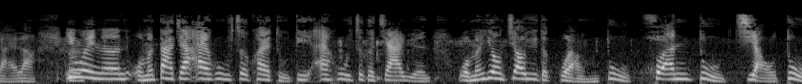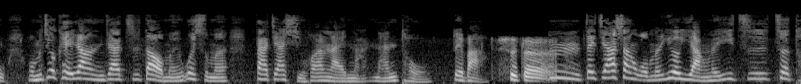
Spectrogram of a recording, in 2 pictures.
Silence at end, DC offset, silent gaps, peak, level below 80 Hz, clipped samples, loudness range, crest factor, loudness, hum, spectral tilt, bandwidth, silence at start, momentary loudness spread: 0 s; under 0.1%; none; -2 dBFS; -56 dBFS; under 0.1%; 3 LU; 18 dB; -21 LUFS; none; -4 dB/octave; 11.5 kHz; 0 s; 10 LU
